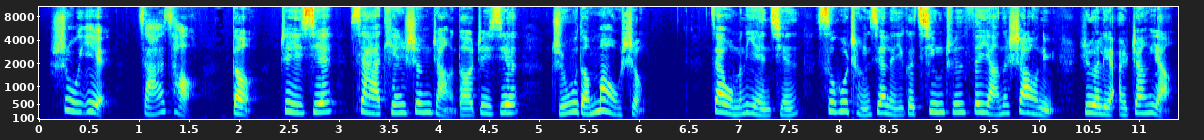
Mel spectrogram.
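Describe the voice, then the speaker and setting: A woman teacher giving a recorded lesson, explaining in a clear, measured way. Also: a little high, darkish tone. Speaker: Chinese language teacher.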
